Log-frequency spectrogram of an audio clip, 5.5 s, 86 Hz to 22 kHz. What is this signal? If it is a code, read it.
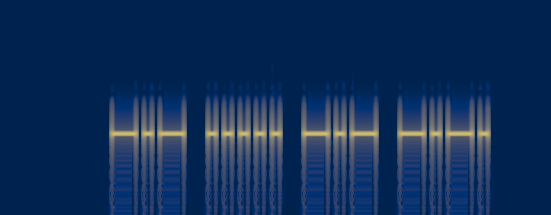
Morse code, heard as a keyed tone, about 15 wpm, 700 Hz. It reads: K5KC
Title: Easy Call Signs Repeated 3x - 15wpm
